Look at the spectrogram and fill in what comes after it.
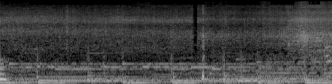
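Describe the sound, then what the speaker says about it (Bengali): Tomato frying in a pan and being stirred, a close, low sizzle with repeated scraping strokes against a steady background hum. "এখানে টমেটোটি দিয়ে একটু নাড়াচাড়া দিয়া"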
